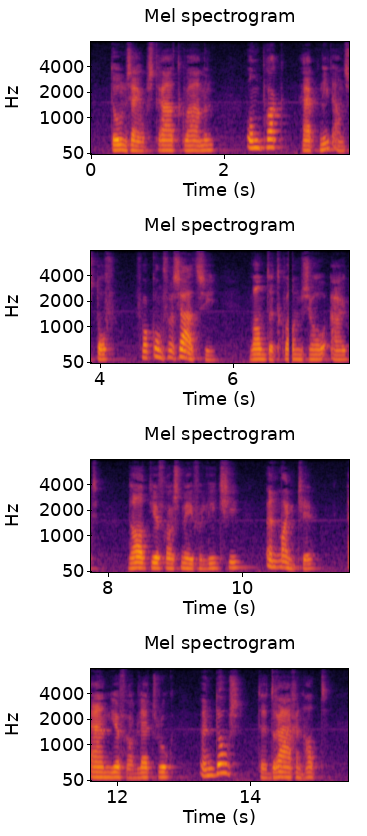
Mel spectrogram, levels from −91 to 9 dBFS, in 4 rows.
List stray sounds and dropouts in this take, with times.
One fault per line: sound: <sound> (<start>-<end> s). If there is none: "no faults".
sound: dropout (6.8-6.9 s)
